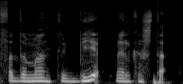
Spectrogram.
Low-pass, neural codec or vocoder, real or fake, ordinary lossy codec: none; vocoder, 44.1 kHz, 128 mel bands, Pupu-Vocoder; fake; none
